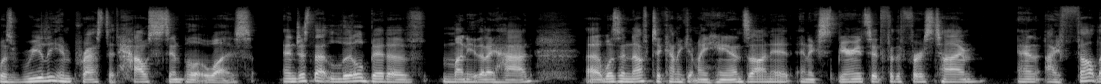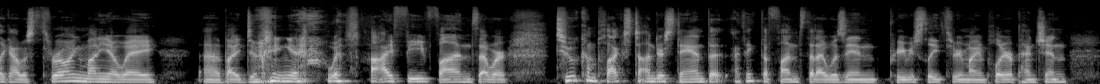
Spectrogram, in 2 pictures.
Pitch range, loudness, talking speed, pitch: 110-135 Hz, -19 LUFS, 200 wpm, 120 Hz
